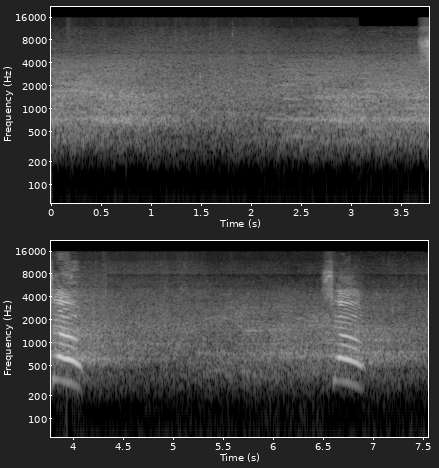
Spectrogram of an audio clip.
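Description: A crowd cheers and applauds in a large hall, then quiets down.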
